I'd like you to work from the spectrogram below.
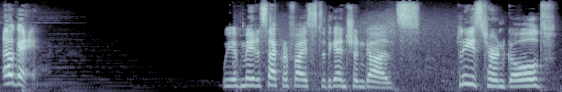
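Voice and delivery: usual speaking voice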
